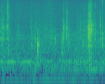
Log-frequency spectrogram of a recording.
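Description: Faint rustles and light taps of paper inserts and a laminated dashboard being handled in a leather traveler's notebook, over a steady low hum.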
